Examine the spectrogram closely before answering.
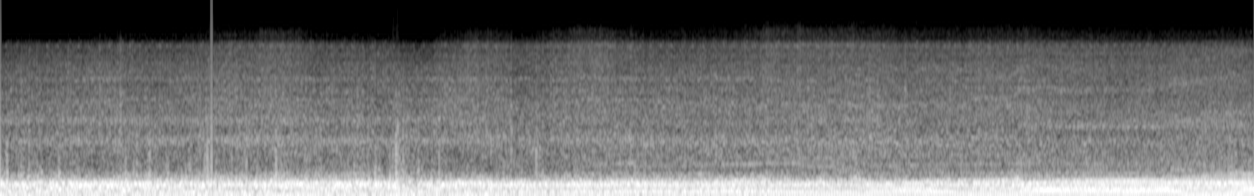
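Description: A motorcycle engine idles with a low, steady rumble.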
